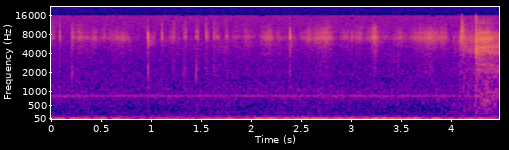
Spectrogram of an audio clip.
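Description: Fingertips rubbing and tapping on tarot cards laid on a table: light scratching and many small clicks of card stock, over a low steady background rumble.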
